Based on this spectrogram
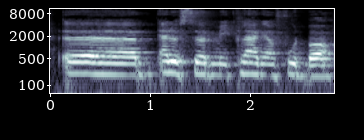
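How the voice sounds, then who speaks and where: A woman's very slow speech at a medium pitch, with monotone, flat intonation. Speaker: nurse vlogger. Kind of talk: advice vlog. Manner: casual, hesitant with fillers.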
